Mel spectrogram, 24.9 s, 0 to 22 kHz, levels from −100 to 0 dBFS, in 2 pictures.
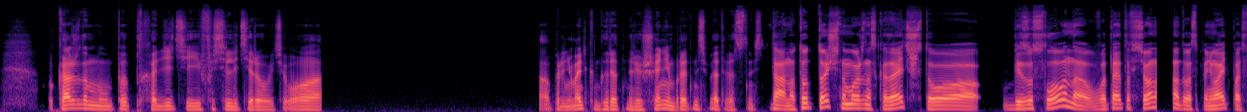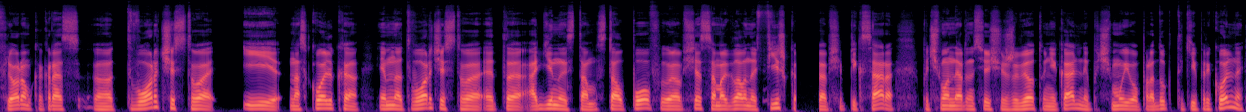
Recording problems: audio cutting out; at 3 s for 2 s, at 12 s and at 20 s

